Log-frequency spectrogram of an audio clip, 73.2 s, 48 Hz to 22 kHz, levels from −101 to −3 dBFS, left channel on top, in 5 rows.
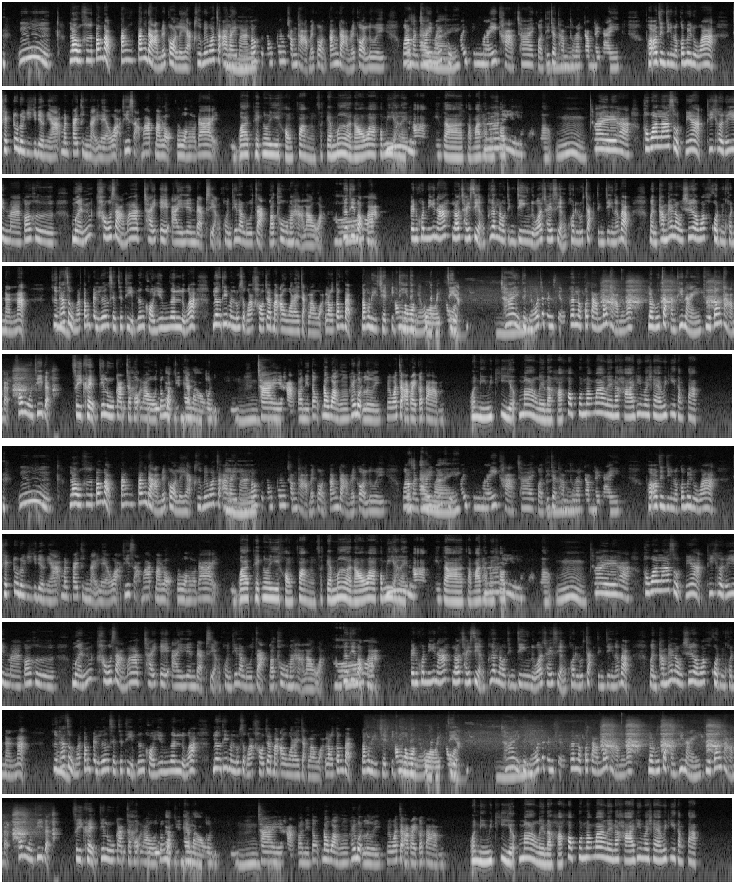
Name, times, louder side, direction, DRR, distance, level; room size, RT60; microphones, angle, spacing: voice 1, 0.3-1.0 1.4-12.4 12.9-14.3 14.6-19.0 22.3-22.9 24.3-25.1 26.5-30.3 30.7-35.7 36.1-36.8 37.5-44.4 44.9-52.4 52.9-53.1 53.9-56.6 56.8-59.5 60.0-62.4 62.6-62.9 63.1-63.3 63.7-67.4, left 4 dB, 50° left, 0.6 m, -30 dB
voice 2, 4.5-5.1 8.1-9.2 10.9-11.9 19.2-24.7 25.2-26.3 35.9-36.7 45.0-45.3 51.8-53.1 53.8-54.6 61.1-62.8 63.3-63.7 66.6-66.7 67.9-72.4, right 1 dB, 5° right, 0.3 m, -30 dB
sound 1, 51.2-51.3 51.6-51.7 53.2-55.0 55.5-55.6 55.9-57.6 57.9-59.3 59.5-59.6, right 2 dB, 25° right, 1.7 m, -35 dB
10.0 x 3.9 x 3.9 m
head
